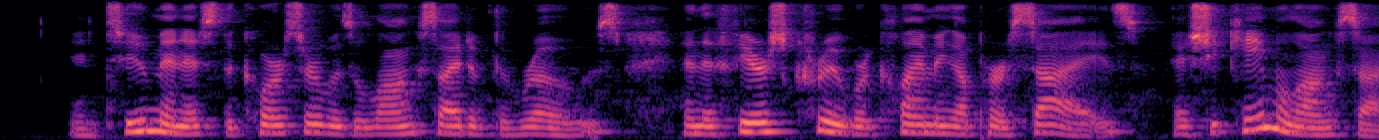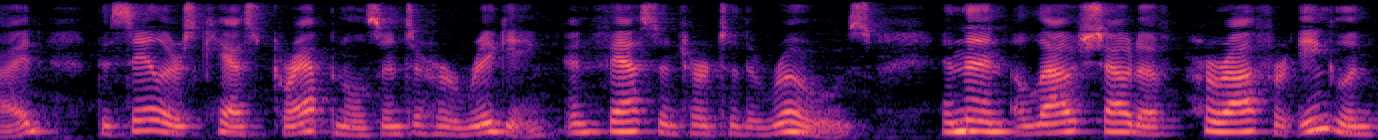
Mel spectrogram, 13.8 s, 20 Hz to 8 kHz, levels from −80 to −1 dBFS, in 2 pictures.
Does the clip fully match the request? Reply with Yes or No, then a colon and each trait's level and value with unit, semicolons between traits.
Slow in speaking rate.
No: average, 190 wpm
